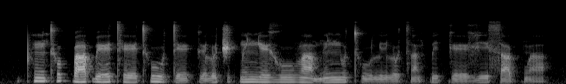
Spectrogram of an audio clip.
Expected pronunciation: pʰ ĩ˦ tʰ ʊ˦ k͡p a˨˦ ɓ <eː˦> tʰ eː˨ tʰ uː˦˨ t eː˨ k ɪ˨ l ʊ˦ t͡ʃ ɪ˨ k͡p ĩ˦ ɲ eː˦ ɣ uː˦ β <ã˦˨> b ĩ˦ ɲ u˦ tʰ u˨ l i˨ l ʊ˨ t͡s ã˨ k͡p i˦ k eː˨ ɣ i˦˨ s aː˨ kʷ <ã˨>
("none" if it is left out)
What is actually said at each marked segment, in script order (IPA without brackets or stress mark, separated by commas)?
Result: eː˨˦, ã˦˨, ã˨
